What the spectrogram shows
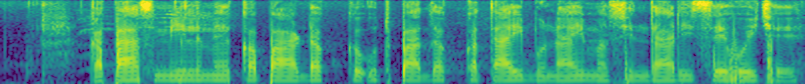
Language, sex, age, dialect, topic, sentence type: Maithili, male, 18-24, Eastern / Thethi, agriculture, statement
